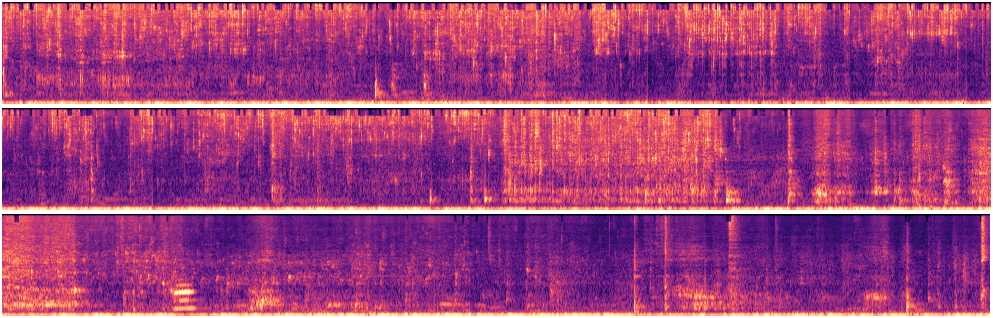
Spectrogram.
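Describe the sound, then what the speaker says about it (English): Water runs from a kitchen sink tap while salt mackerel is rinsed under it, a loud steady gush with splashing and shifting spatter as the fish is handled, over a constant low hum, no speech. "So we're gonna go over to our sink and give this a quick rinse off"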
